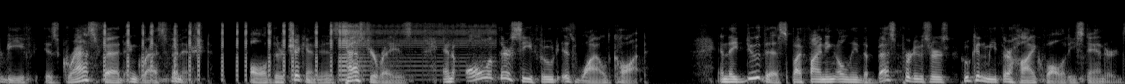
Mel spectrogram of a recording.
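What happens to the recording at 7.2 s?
Nothing goes wrong at 7.2 s: the speech there is intact, carried through the AMR wideband (HD Voice) path like the surrounding audio.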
